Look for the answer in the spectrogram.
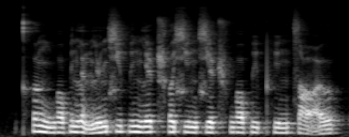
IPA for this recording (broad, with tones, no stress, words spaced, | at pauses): kʰɤ˥˩ŋ mwɔ˧˥pi˧nlə̰˨˩nly˥n ɕi˥˧pi˥˧ŋli˥˧ʈ͡ʂʰɤ˥˧ ɕi˥˩ŋɕi˥ʈ͡ʂʰwɔ˥pi˥˩ pʰi˧˥ŋt͡sɑ̰˨˩˦ʊ̯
